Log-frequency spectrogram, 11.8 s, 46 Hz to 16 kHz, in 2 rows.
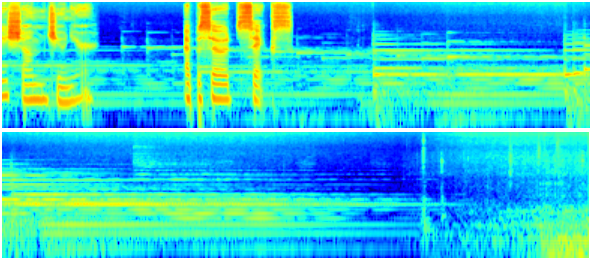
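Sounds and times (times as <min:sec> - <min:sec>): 
speech: 0:00.0 - 0:01.0, 0:01.8 - 0:03.0
self-driving car with smooth electric hum pulling away: 0:10.2 - 0:11.7
low rumble: 0:10.9 - 0:11.7.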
